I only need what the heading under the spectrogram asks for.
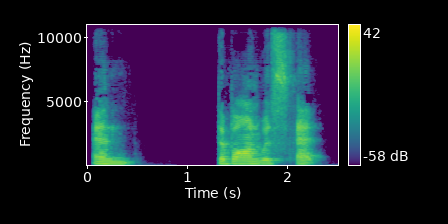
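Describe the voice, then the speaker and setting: Lady judge running a hearing, voice a bit on the low side. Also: completely flat delivery, slow. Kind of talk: courtroom rulings and questions. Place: courtroom.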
